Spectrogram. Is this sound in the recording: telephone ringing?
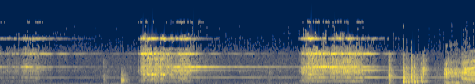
yes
